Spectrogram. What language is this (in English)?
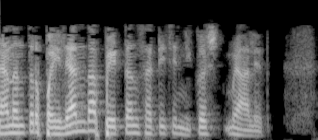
Marathi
